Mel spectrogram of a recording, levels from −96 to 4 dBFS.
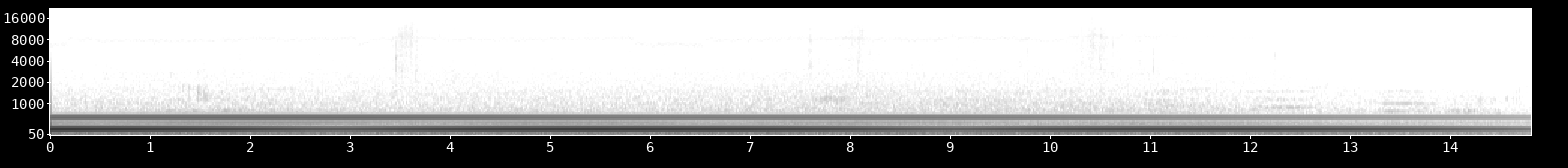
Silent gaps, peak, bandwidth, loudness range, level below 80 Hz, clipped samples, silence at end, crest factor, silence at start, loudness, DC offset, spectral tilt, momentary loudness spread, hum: none; -16 dBFS; 0.6 kHz; 7 LU; -54 dBFS; under 0.1%; 0 s; 10 dB; 0 s; -27 LUFS; under 0.1%; -13.5 dB/octave; 13 LU; none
